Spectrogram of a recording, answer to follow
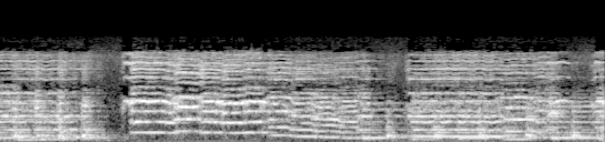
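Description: An orchestra playing music, with a brief break about a second in before it comes back in full.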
